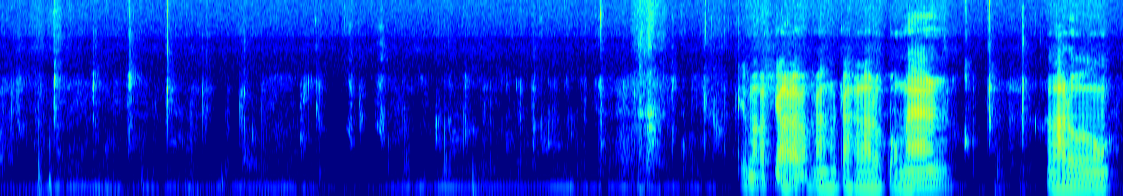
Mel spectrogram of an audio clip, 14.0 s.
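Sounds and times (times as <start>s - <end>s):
wet mouth clicks: 0.0s - 9.6s, 11.7s - 13.1s
person chewing: 0.0s - 14.0s.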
